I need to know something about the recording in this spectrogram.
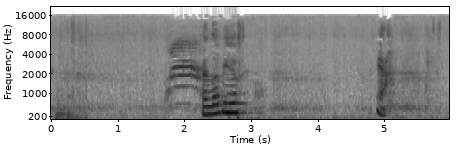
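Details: Small female pet cat, noted as the most talkative of the household, recorded 3 February 2018: one long, wavering meow with a quick rise and fall, then a brief, sharp chirp-like meow after a pause.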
